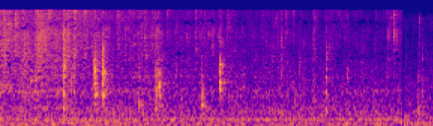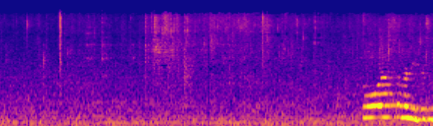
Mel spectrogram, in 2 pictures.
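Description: An egg fries in a pan on a home stove, a steady soft sizzle and crackle running throughout, with a brief rise in brighter spatter near the end.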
